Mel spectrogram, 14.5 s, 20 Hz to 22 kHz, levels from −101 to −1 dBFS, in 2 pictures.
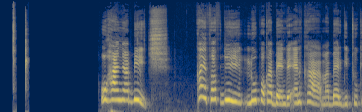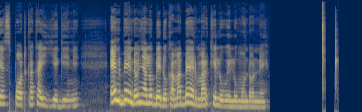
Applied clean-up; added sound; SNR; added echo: none; none; none; none.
